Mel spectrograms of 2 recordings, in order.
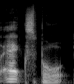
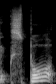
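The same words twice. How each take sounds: First: The stress is on the first syllable. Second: The stress is on the last syllable. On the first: The word is used as a noun. "Export here is a noun. Stress on the first syllable" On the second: The word is used as a verb. "Export is a verb. Stress on the last syllable"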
